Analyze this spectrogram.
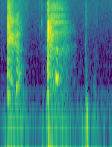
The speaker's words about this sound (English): I don't want to be condescending, but that was three small coughs in a row.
